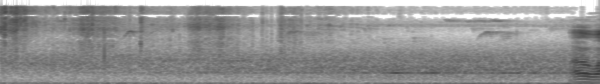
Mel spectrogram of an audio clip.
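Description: Footsteps through grass and dry leaves, under a steady low rumble on the microphone.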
